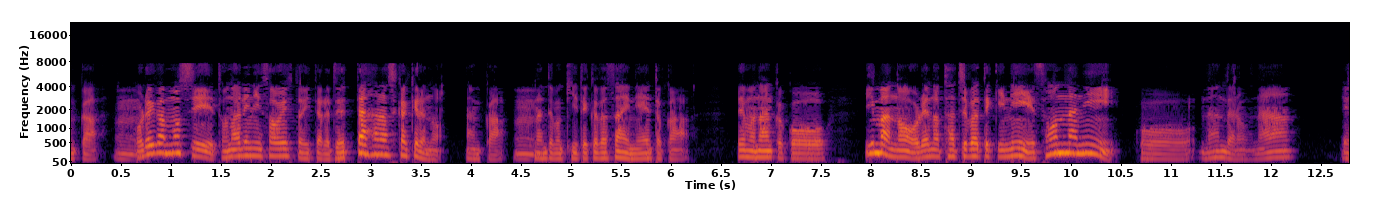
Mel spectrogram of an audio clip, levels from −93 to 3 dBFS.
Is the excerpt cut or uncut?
uncut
